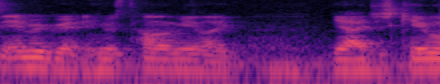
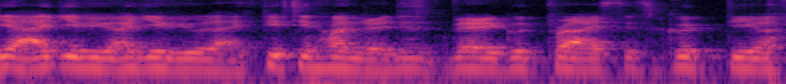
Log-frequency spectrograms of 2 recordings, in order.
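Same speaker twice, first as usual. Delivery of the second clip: fake accent, slowed way down. Retelling a guy's offer for the speaker's RAV4, in a mock Middle Eastern accent. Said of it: "Is that your Middle Eastern accent?".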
